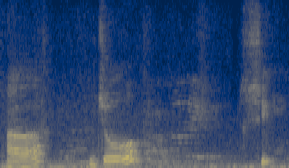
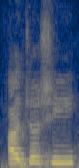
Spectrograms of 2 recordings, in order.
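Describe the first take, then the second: First: आजोशी very slow and soft, a, jo, shi; long pauses between the syllables of आजोशी; slow dictation. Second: Said in the usual way. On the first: Shown as a demonstration. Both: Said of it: "तो लिखते हैं हम लोग".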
